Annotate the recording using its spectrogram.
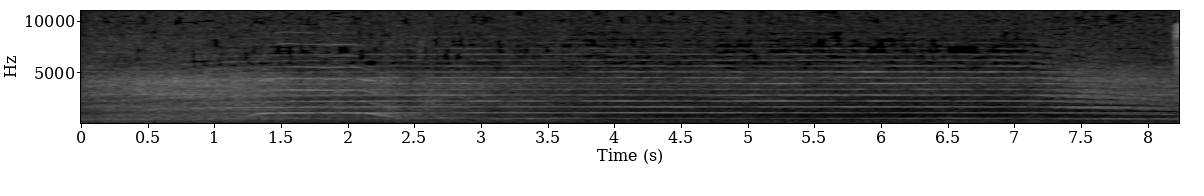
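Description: A sustained electronic tone, rich in overtones, holds steady and slowly fades over about eight seconds as the opening of a song's backing track. A brief higher tone rises, holds and falls about a second in.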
